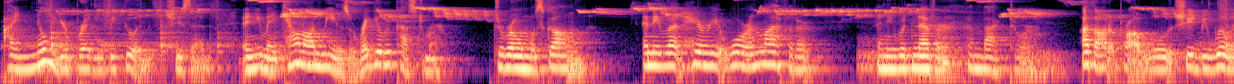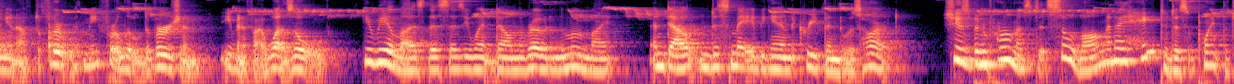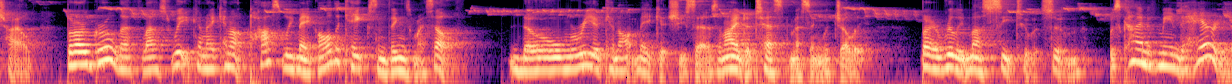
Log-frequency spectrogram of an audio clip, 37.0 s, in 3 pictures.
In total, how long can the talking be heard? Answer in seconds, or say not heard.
37 s.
